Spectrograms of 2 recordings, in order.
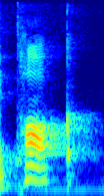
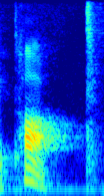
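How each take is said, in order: First: "talk" with no L, ending on K; silent L talk. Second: "talked" with no L, ending K plus T; silent L talked. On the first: Teacher contrasts present with past, silent L talk. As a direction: say "talk" as "tawk", present tense. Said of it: "we do not pronounce the L". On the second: Teacher contrasts past with present, silent L talked. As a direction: say "talked" as "tawkt", one syllable. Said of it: "in past we say talked". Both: Shown as a demonstration.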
